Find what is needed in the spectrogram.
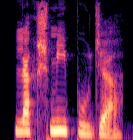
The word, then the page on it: लक्ष्मी-पूजा: Lakshmi Pooja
